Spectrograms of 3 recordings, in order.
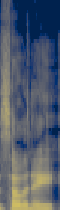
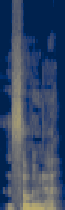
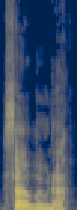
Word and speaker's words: Saluna: No, because I remember I talked about this with Sarah because we had a whole thing, because we always pronounce it Salune in our campaign, but we learned in this it's Saluna. – But it's in our mind space. – Okay, because it's like Luna, like the Saluna.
